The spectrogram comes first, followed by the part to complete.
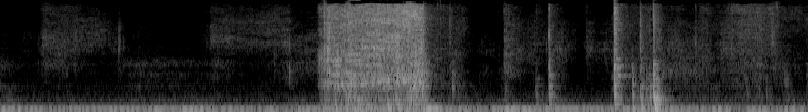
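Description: An old book page being torn along a clear deckle-edge tearing ruler: one quick rip lasting about half a second, midway through. A couple of light clicks follow shortly after.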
